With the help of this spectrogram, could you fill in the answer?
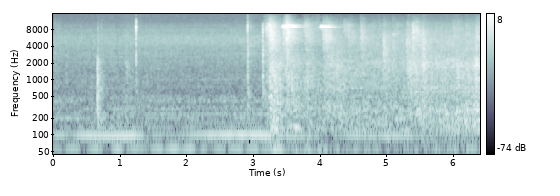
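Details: Garage door opener closing via the button: steady motor drone under the rumble of the door travelling down, with no warning beep this time; the opener is closing normally.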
